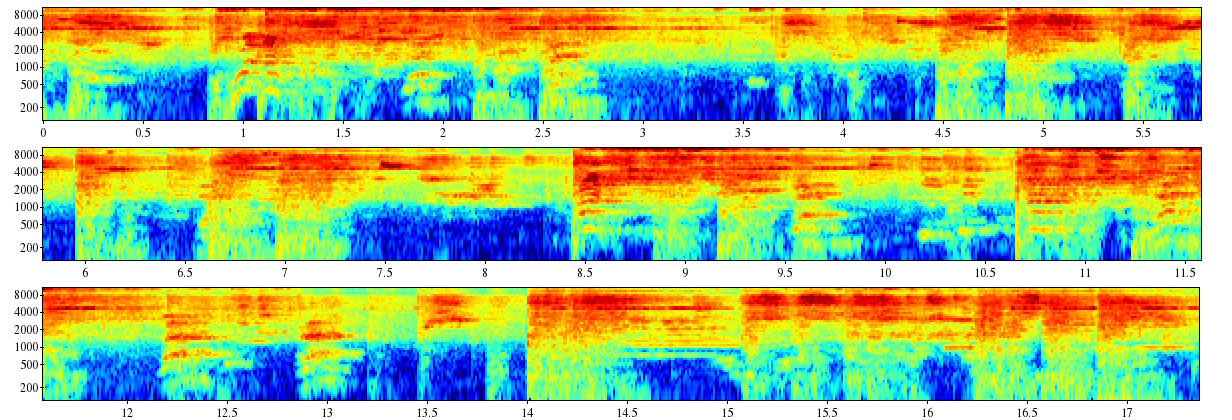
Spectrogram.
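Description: Punches thud against a heavy punching bag.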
